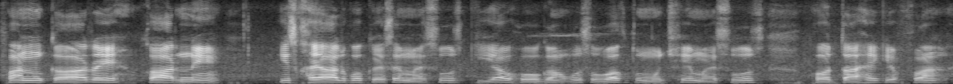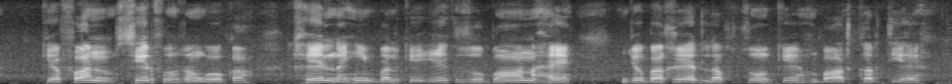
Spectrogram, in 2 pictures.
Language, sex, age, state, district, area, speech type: Urdu, male, 60+, Delhi, North East Delhi, urban, spontaneous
